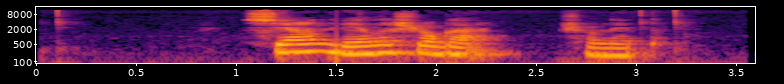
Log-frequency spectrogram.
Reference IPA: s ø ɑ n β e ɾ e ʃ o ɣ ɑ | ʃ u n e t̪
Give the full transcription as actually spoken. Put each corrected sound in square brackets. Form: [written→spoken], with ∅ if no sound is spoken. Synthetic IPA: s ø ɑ n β e [ɾ→l] e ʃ o ɣ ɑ | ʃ [u→o] n e t̪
